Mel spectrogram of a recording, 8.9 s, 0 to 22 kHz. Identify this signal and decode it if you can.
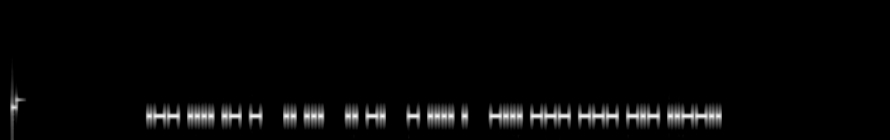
Morse code, heard as a keyed tone, about 36 wpm, 700 Hz. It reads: WHAT IS IN THE BOOK?
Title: Sentences from Top 1000 Words - Review Part 1 - 35wpm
